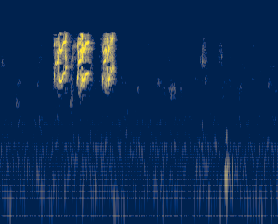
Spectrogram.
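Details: Scarlet-chested parakeet, a father with his chicks, captive: three quick harsh chirps in close succession, then quiet with faint background rustle.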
